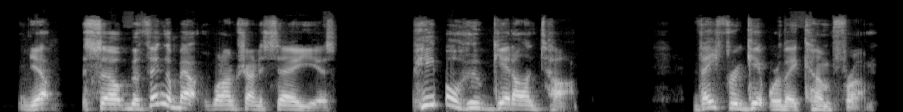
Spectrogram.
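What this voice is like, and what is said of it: Kentucky Southern American accent. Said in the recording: “that's a Kentucky accent right there”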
